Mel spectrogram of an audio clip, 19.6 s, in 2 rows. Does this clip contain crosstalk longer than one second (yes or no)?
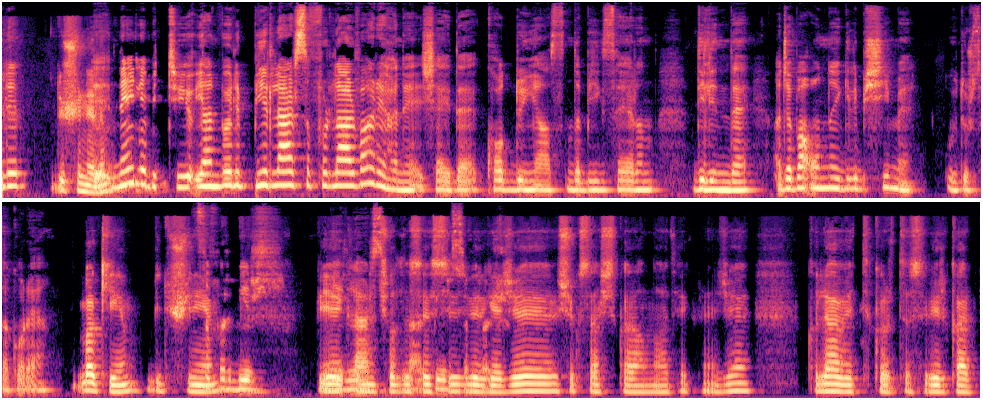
yes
